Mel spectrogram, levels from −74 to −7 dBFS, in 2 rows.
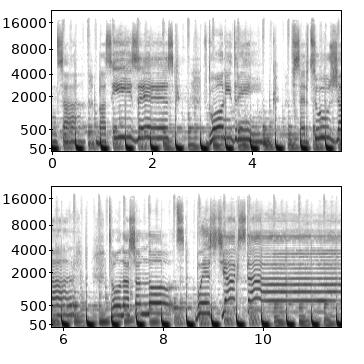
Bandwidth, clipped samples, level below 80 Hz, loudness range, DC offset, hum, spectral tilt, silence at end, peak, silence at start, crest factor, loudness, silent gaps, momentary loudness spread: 18 kHz; under 0.1%; -20 dBFS; 1 LU; under 0.1%; none; -5 dB/octave; 0 s; -8 dBFS; 0 s; 10 dB; -21 LUFS; none; 3 LU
